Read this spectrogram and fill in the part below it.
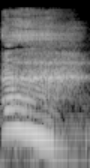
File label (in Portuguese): ahhh cansado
